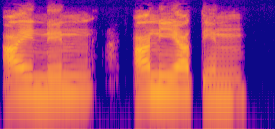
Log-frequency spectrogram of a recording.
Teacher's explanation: তানবিনের আওয়াজকে বিনা গুণায় জাহির করে পড়তে হবে।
